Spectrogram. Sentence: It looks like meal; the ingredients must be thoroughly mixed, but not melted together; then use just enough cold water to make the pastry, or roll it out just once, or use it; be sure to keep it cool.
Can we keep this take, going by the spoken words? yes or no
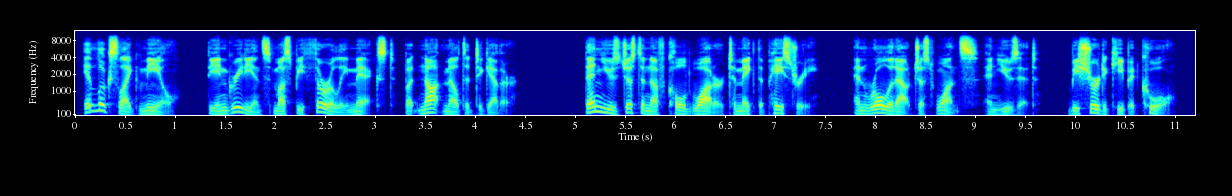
no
